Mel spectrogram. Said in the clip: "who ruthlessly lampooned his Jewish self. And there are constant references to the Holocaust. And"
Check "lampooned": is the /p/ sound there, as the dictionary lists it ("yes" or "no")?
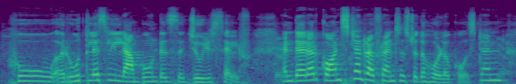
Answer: no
